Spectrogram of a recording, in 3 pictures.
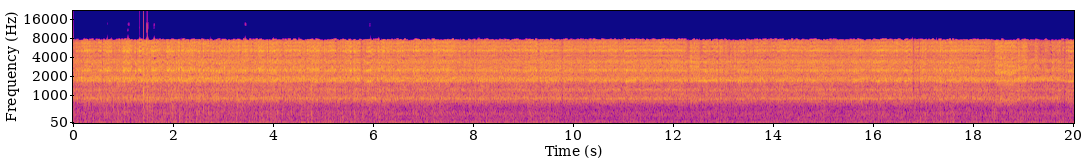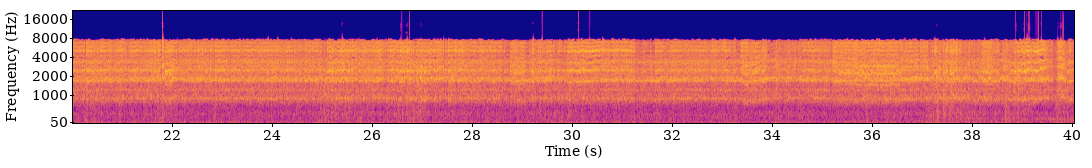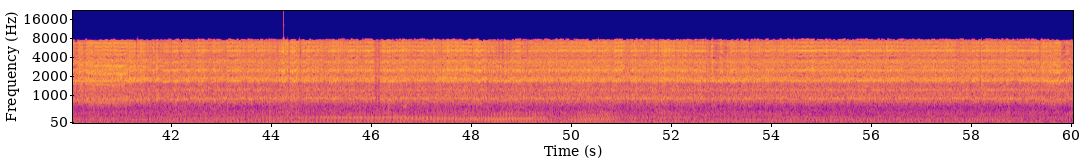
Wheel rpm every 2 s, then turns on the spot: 240, 240, 230, 240, 240, 230, 230, 230, 230, 230, 230, 230, 230, 230, 230, 220, 230, 230, 220, 230, 220, 230, 230, 240, 230, 230, 230, 230, 230, 230.
none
